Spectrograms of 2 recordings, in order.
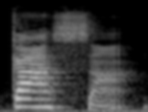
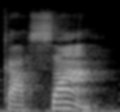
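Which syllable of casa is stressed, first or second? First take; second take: first; second. First: The stress is on the first syllable. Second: The stress is on the second syllable. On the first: The speaker calls it right. "pronunciation emphasis is on syllable number two, which is ca" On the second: The speaker calls it wrong. "not casa"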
